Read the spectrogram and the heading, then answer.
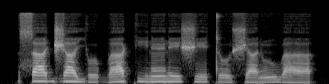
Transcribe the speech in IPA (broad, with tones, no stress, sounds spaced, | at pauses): s a˦ d͡ʒ a˦˨ j o˨ b a˨˦ k i˧ ɾ ɛ̃˦ ɾ e˦ ʃ e˧ t o˨ ʃ a˨ ɾ ũ˧ w a˨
